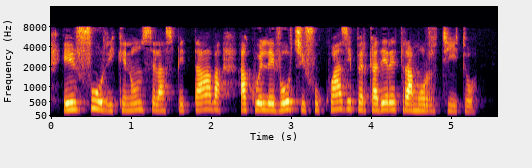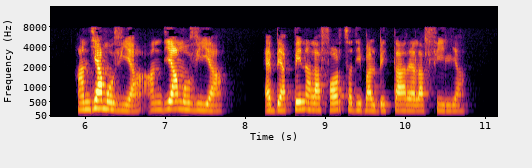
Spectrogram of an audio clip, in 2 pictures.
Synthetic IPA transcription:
eilfurːikenːonselaːspet̪ːaːvaːkːwelːevoːt͡ʃifukːwaːziperkad̪eːɾet̪ɾamort̪iːt̪o | and̪jaːmoviːaa̰nd̪jaːmoviːa | ɛbːeapːeːnalafɔrt̪sad̪ibalbet̪ːaːɾealafiʎːa

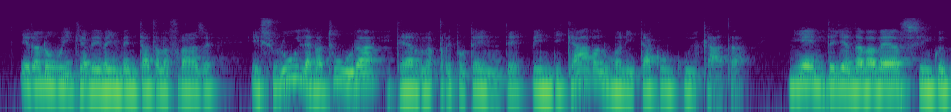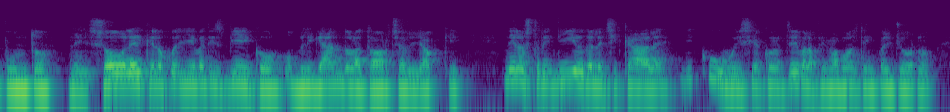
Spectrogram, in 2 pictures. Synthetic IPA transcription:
ɛːɾalujkeaveːvaiɱvent̪aːt̪alafɾaːzeː | sulujlanat̪uːɾaet̪ɛrnapɾepot̪ɛnt̪evend̪ikaːvalumanit̪akːoŋkulka̰ːt̪ʰa̰ | njɛnt̪eʎiand̪aːvavɛrsiiŋk̬welpunt̪onelsoːlekelokoʎːeːvad̪izbjɛːkoːbliɡand̪olat̪ːɔrt͡ʃeɾʎɔkːi | nelost̪ɾid̪iːod̪elːet͡ʃikaːled̪ikʰuːjsiakːord͡ʒeːvalapɾiːmavɔlt̪aiŋkweld͡ʒorno

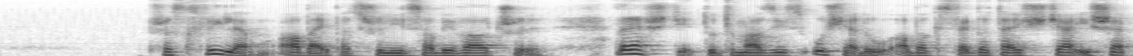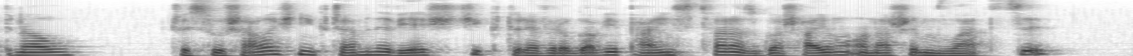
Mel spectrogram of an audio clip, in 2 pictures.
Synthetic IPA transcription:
pʂɛsxfʲilɛ̰̃w̃ɔ̰ba̰jpatʂɘlʲifsɔbʲjɛvɔt͡ʂɘ̰vɾɛʂt͡ɕɛt̪ut̪mɔzʲisuɕa̰d̪wɔ̰bɔksfɛɡɔt̪ɛɕt͡ɕaʔiʂɛpnɔw | t͡ʂɘswɘʂa̰wɛɕɲikt͡ʂɛmnɛvʲjeɕt͡ɕikt̪uɾɛvɾɔɡɔvʲjɛpaj̃st̪faɾɔzɡwaʂajɔ̃w̃ʔɔnaʂɘmvwat̪t̪sɘ

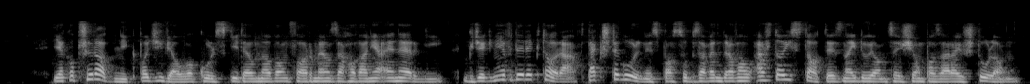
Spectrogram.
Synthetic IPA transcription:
jakɔpʂɘɾɔd̪ɲikpɔd͡ʑivʲjawvɔkulskʲit̪ɛ̃w̃nɔvɔ̃w̃fɔɾmɛ̃zaxɔvaɲaʔɛnɛɾɡʲjiɡd͡ʑɛɡɲɛvd̪ɘɾɛkt̪ɔɾa̰ft̪akʂt͡ʂɛɡulnɘspɔsubzavɛnd̪ɾɔvawʔaʐd̪ɔist̪ɔt̪ɘznajd̪ujɔnt̪sɛjɕɛ̃pɔzaɾajʂt̪ulɔ̰̃w̃

